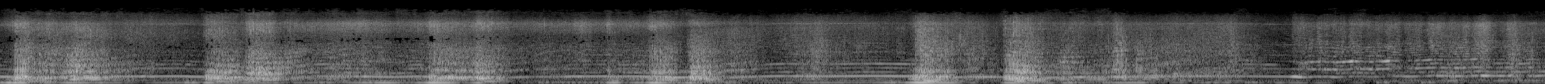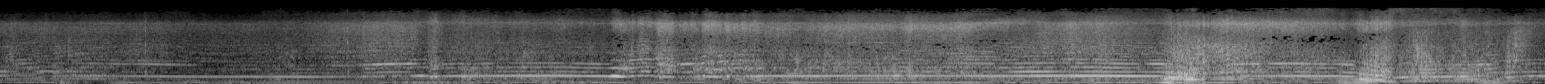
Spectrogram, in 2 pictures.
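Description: Electric Goblin 500 RC helicopter in 3D flight: its main rotor and Compass Atom 500 motor give a steady whine whose pitch dips sharply and recovers many times, steadier for a few seconds mid-way and loudest near the end.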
